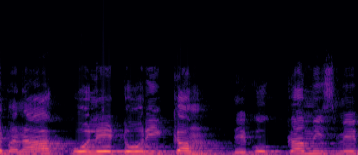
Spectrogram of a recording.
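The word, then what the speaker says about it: Colletotrichum: तेरा ड्रामा कर ले तू कम, तेरा ड्रामा से है ट्राइकोडर्मा, कर ले तू कम से है कोलेटोरिकम, वरना यहां पे साइलेंट है।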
